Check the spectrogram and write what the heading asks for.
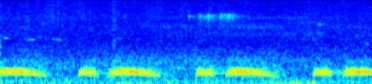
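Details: Wild spotted dove with a very deep voice approaching a hunter's decoy: low, hollow coos in short and longer phrases, repeated roughly every second, over faint rustling background.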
